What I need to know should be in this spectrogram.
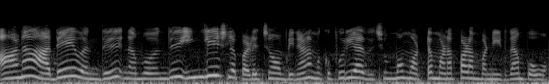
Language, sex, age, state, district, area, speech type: Tamil, female, 18-30, Tamil Nadu, Tiruchirappalli, rural, spontaneous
